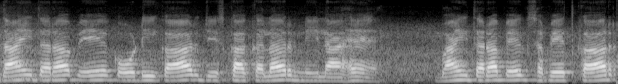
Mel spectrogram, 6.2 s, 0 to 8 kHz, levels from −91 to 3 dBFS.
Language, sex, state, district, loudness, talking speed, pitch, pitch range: Hindi, male, Rajasthan, Jaipur, -15 LUFS, 145 wpm, 150 Hz, 145-160 Hz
